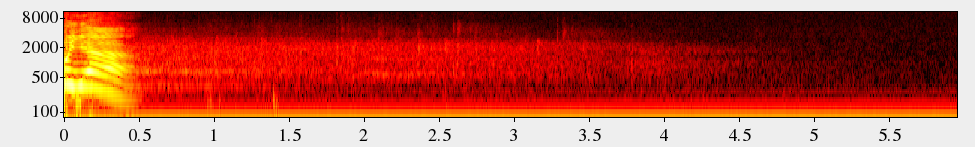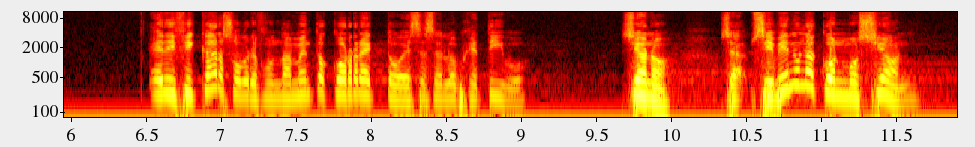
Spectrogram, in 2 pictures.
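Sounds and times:
audience applause: 0:00.0 - 0:04.6
speech: 0:00.1 - 0:00.6, 0:06.5 - 0:11.8.

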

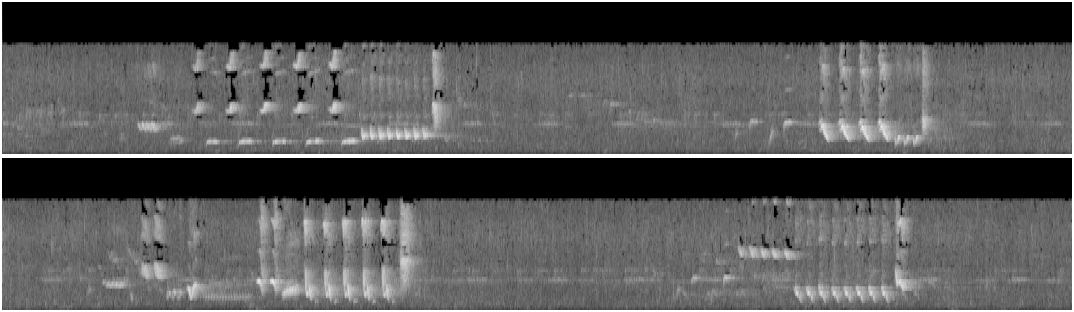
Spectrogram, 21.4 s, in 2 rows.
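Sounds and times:
nightingale song: 0:00.0 - 0:09.5, 0:11.5 - 0:14.9, 0:17.2 - 0:20.1.

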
